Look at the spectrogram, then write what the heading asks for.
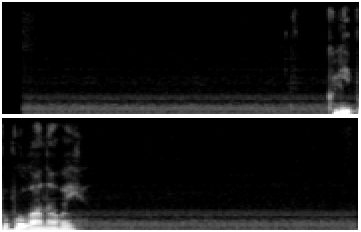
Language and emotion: Russian, neutral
